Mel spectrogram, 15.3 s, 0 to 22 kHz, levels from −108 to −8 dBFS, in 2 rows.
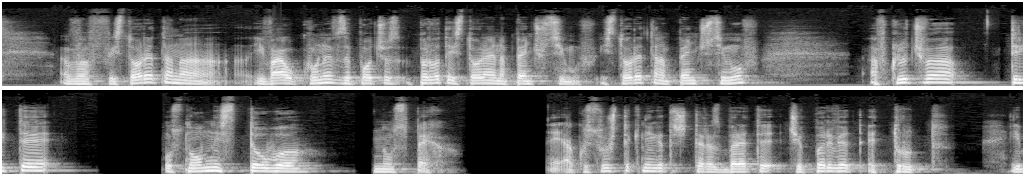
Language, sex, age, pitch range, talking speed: Bulgarian, male, 20-39, 115-155 Hz, 130 wpm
